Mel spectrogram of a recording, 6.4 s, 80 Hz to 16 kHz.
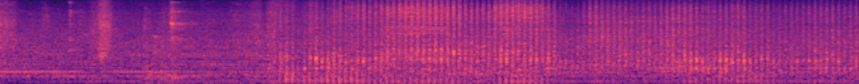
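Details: Toyota Corolla 1.8 petrol idling then blipped lightly: uneven stumbling pulse, a light misfire from poorly flowing injectors.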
